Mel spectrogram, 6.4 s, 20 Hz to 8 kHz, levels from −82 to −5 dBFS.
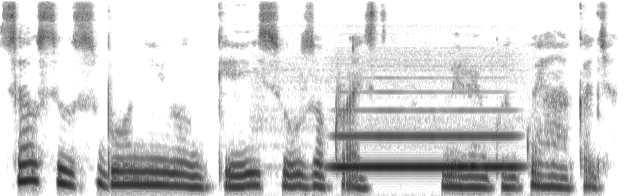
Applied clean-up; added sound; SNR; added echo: none; Wind instrument, woodwind instrument; -3 dB; none.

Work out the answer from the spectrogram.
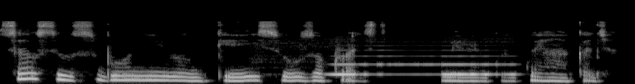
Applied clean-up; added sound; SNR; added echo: neural mask model RNNoise.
